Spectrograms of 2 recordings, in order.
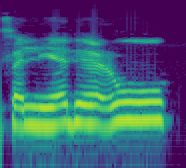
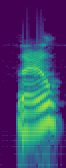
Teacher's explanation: نتم ضمة العين دون تمطيط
